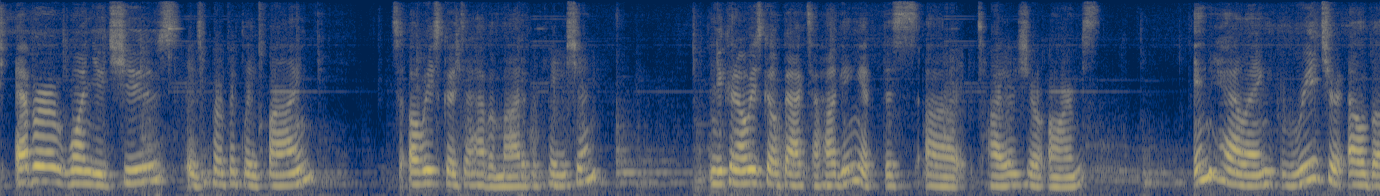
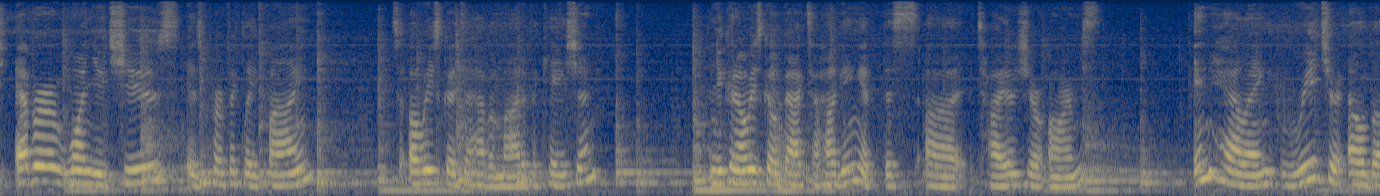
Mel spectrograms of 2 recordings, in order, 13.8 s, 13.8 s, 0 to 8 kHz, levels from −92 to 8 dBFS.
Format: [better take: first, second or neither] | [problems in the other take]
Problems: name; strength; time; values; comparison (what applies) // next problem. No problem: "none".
second | noise reduction (neural separator model SepFormer DNS4)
